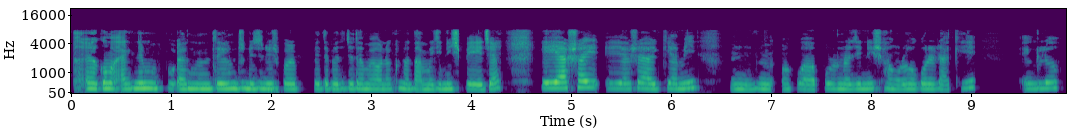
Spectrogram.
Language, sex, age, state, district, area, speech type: Bengali, female, 18-30, West Bengal, Dakshin Dinajpur, urban, spontaneous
